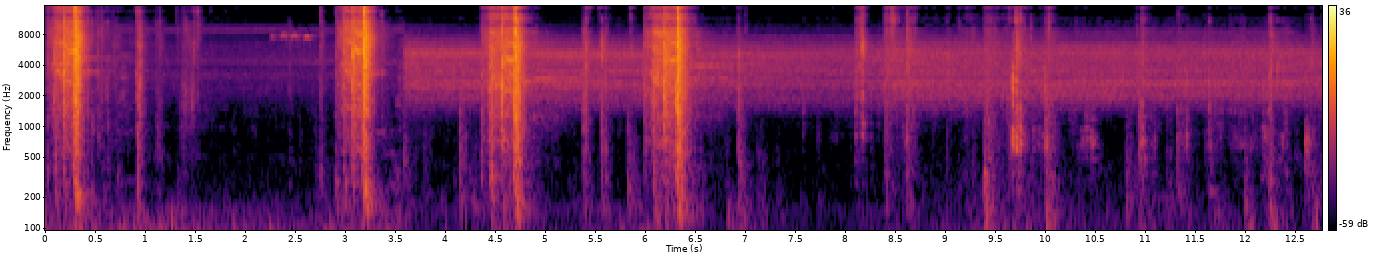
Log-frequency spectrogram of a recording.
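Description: Four sharp, loud strikes, the gaps between them between about one and three seconds, followed by a run of lighter knocks and taps, as of hand-tool work.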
